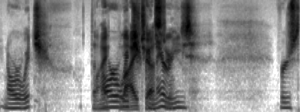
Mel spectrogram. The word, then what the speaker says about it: Norwich: I see one team with a massive dub, and that's a team that you don't pronounce the W. I call them Norwich. Norwich.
